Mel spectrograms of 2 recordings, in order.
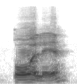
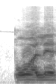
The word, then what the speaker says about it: pole: that, we also do have words such as pole. If you have wronged someone and you want to apologize, you would say pole, and you also, if you want to emphasize, you would simply say pole sana, which is P-O-L-E, pole, which is sorry.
